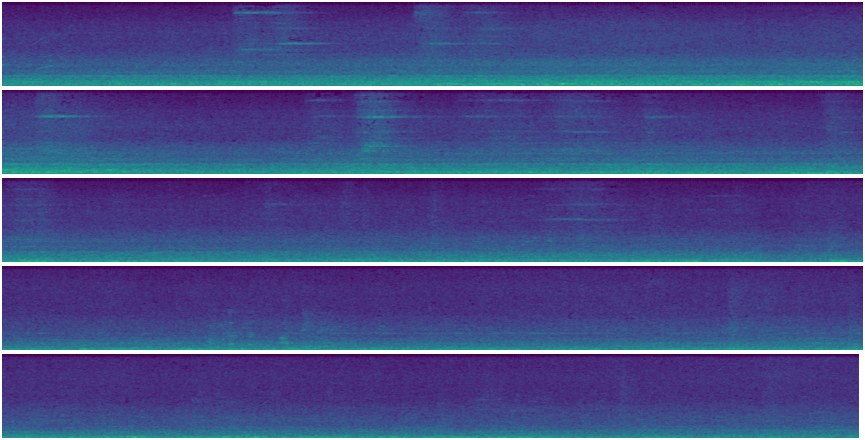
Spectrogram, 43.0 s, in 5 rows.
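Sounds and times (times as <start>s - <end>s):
train wheels rumbling on rail: 0.0s - 43.0s
wheel and brake squeals: 2.3s - 3.4s, 4.1s - 5.0s, 8.9s - 9.6s, 11.7s - 15.3s, 22.6s - 23.4s.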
